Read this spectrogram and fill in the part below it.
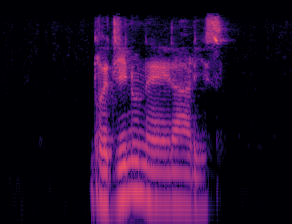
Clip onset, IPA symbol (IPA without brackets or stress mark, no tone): r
